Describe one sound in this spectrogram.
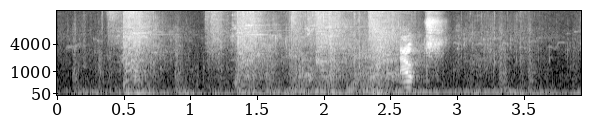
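Blades swish through the air in quick strikes.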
